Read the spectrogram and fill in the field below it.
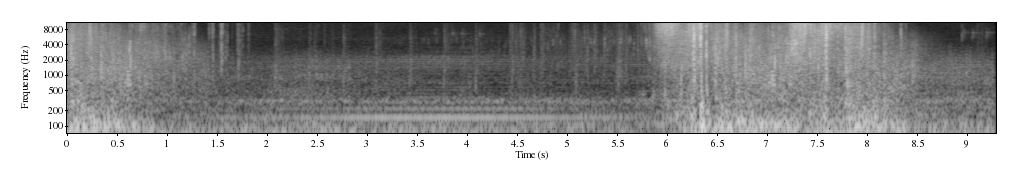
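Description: A Confringo blasting spell explodes in Hogwarts Legacy, a sudden loud broadband burst with rumbling tail breaking over a steady low game rumble.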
